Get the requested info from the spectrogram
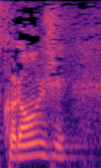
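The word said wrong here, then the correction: Cronjé: Cronier. Cronier, desculpa, é que eu falo com a pronúncia do sul.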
